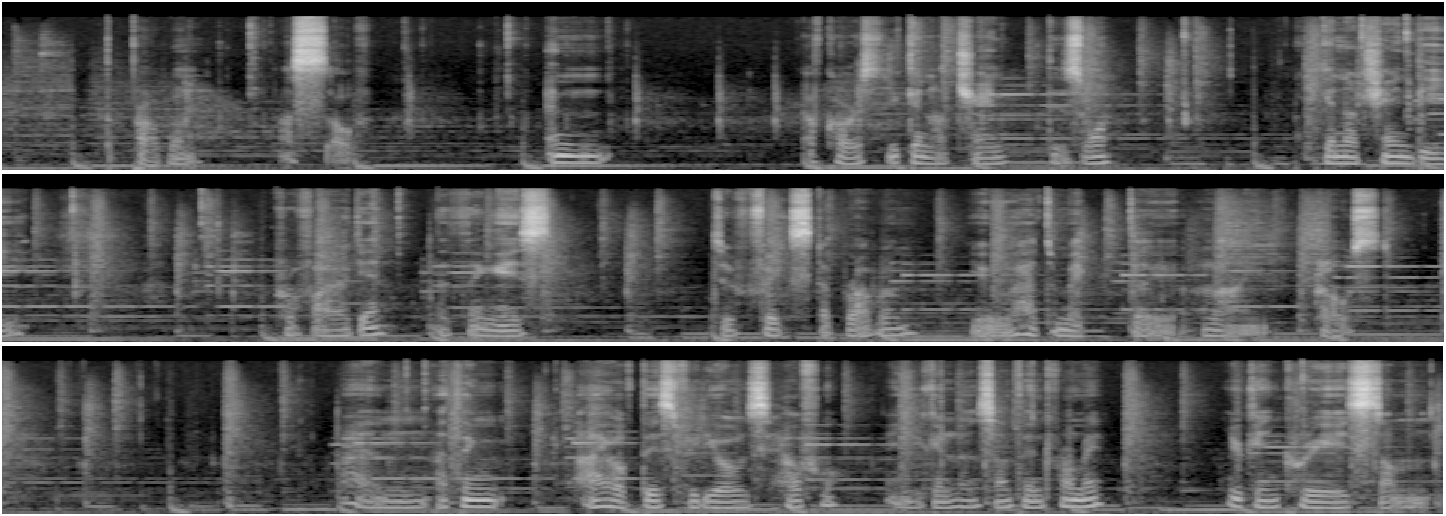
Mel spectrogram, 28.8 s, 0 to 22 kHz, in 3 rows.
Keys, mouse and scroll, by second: 0.3-1.2 scroll up 9, 1.2 middle click, 1.7 shift+middle click, 2.2 middle click, 2.8 middle click, 3.5 shift+middle click, 4.2 middle click, 6.3 shift+middle click, 6.7 middle click, 9.4 KP_7, 10.1 z, 10.5-10.9 scroll down 4, 10.9 Tab, 12.1 click, 20.7 shift+middle click, 21.1 middle click, 21.9 click, 22.9 middle click, 26.9 Tab, 26.9 middle click, 26.9 click, 26.9 scroll down 3, 28.1 shift+middle click.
